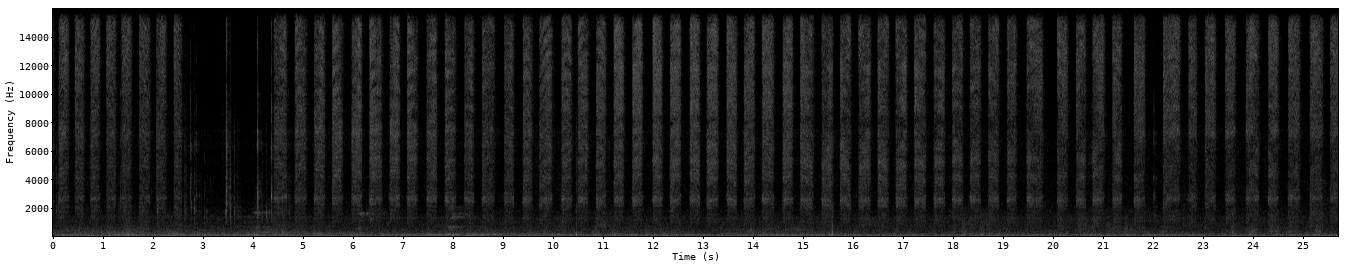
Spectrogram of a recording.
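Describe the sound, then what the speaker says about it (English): Spray gun laying a coat of primer over welded sheet metal during rust repair, a steady close hiss running continuously with brief pulsing interruptions and short pauses between passes. "once I'm done spraying this coat of primer on there"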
